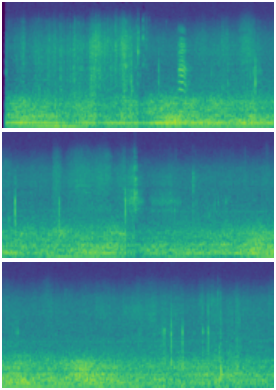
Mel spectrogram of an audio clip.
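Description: A continuous low rumble with a steady low hum runs under scattered short clicks and crunches, as small boots move through snow and a plastic chair is knocked about. A brief warbling chirp comes about two seconds in.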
